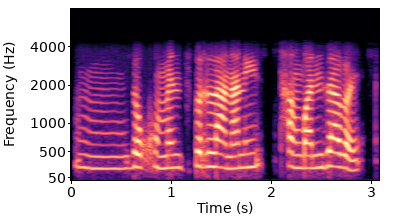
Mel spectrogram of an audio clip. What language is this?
Bodo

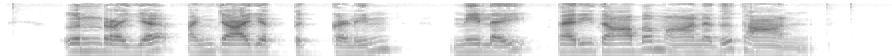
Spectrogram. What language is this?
Tamil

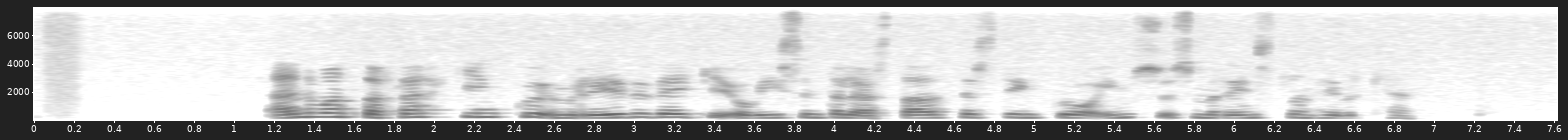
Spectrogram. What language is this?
Icelandic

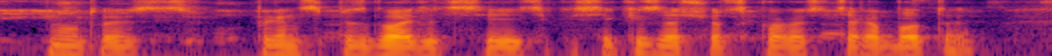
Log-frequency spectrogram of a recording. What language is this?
Russian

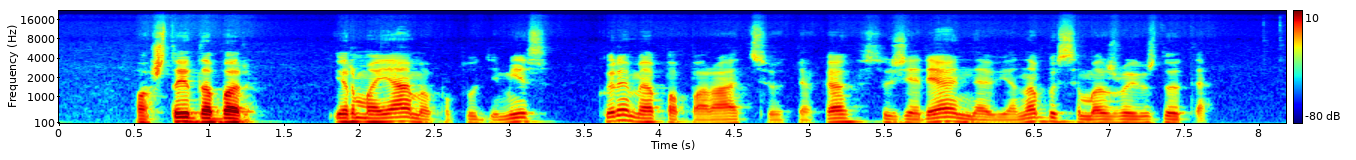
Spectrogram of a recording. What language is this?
Lithuanian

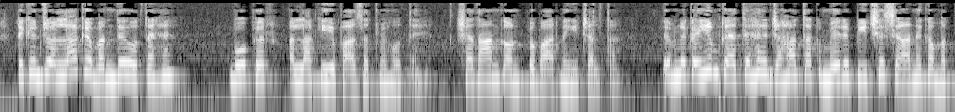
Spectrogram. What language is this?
Urdu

